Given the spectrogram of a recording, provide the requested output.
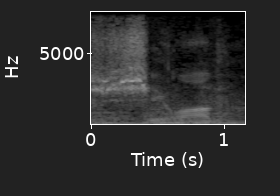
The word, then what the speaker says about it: Shelob: that's why I wasn't responding to anything it's pronounced Shelob all right thanks for the pronunciation I appreciate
